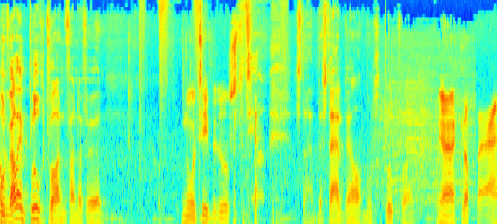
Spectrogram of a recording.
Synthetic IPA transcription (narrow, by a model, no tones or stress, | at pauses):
mutʋɛlˠɪnpluxtʋɔdən̩fɔndəføədn̩ | noətʰitbədulˠsjastaːdəstaːtʋɛ̰lˠmutxəpluxtʋɔ̰dən̩jaklap̚ba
